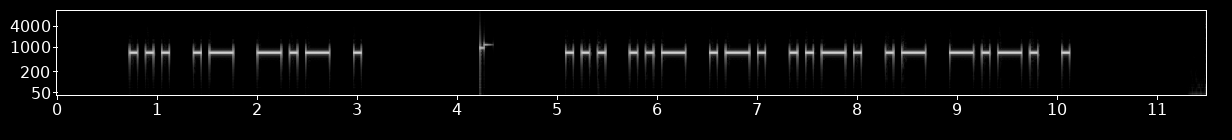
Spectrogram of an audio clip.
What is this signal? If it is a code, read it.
Morse code, heard as a keyed tone, about 15 wpm, 700 Hz. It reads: SAKE SURFACE
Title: Sets of 4 Words - New Word Drill - 15wpm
